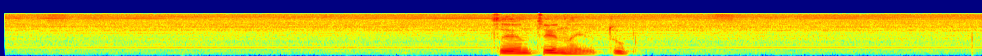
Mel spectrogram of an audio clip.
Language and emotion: Russian, neutral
